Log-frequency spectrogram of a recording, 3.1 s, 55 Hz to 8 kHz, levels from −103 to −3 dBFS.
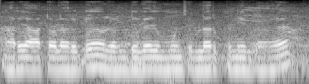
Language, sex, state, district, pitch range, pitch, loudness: Tamil, male, Tamil Nadu, Namakkal, 130-135 Hz, 130 Hz, -13 LUFS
